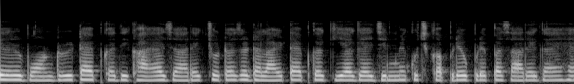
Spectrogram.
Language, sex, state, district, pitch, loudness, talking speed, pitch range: Hindi, female, Odisha, Khordha, 200 Hz, -18 LUFS, 220 wpm, 195-205 Hz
